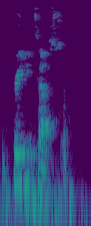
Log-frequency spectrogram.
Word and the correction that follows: predetermined: Predetermined, I said that wrong.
